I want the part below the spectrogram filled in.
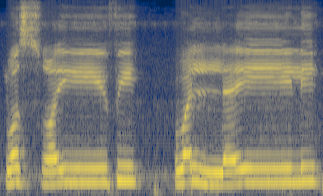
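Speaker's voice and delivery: و صیفی, و لیلی with the ی stretched slowly; slow, stretched recitation of صیفی; long vowel. Shown as a demonstration. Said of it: "اب ہم اسے لمبا کریں گے".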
